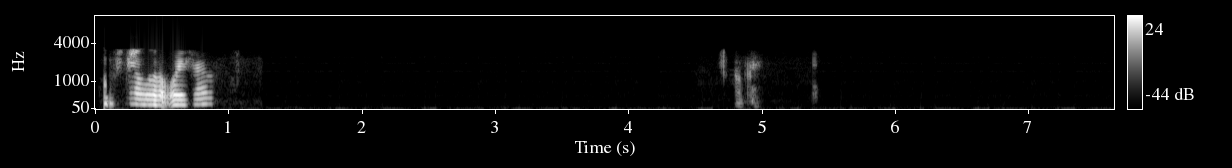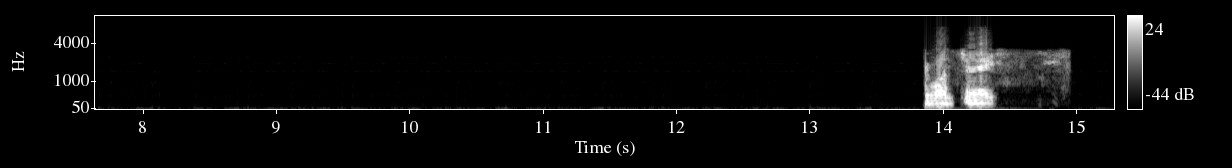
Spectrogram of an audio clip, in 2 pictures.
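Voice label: Mesa Simulcast Police Department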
